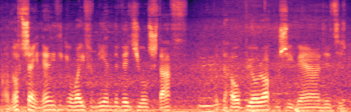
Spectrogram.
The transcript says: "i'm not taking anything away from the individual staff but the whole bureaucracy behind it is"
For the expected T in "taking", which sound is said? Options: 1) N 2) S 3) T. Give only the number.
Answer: 2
